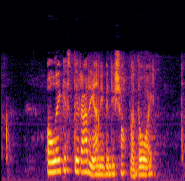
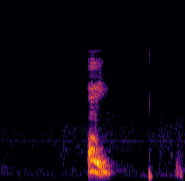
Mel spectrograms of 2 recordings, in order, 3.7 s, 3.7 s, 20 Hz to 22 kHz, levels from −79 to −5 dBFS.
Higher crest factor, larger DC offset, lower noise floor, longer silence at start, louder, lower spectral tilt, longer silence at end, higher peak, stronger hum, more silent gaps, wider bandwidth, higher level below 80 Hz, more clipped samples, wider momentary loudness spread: second, 16 dB vs 24 dB; neither; second, -45 dBFS vs -69 dBFS; second, 0.1 s vs 1.75 s; first, -14 LUFS vs -23 LUFS; about the same, -5 dB/octave vs -6 dB/octave; about the same, 0.05 s vs 0.05 s; first, 0 dBFS vs -6 dBFS; neither; neither; about the same, 7.4 kHz vs 7.4 kHz; first, -54 dBFS vs -76 dBFS; neither; second, 17 LU vs 21 LU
